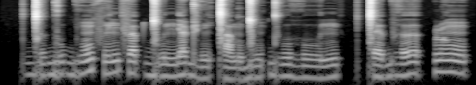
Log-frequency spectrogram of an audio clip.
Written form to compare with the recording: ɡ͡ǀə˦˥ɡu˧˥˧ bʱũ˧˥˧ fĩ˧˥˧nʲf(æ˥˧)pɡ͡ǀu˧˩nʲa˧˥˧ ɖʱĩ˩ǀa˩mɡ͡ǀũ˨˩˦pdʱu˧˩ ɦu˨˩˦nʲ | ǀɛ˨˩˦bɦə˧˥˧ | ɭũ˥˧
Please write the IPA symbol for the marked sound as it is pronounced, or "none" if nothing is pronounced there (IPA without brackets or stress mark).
æ˥˧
